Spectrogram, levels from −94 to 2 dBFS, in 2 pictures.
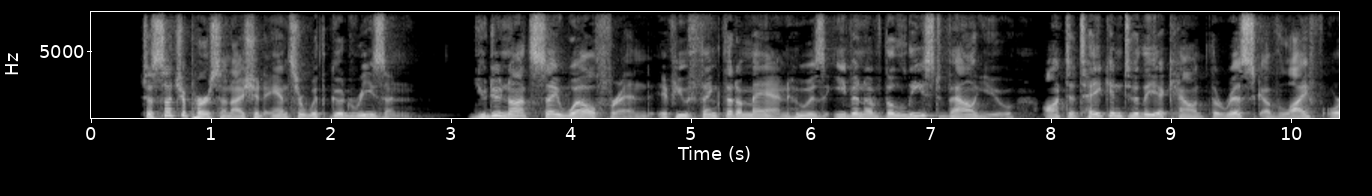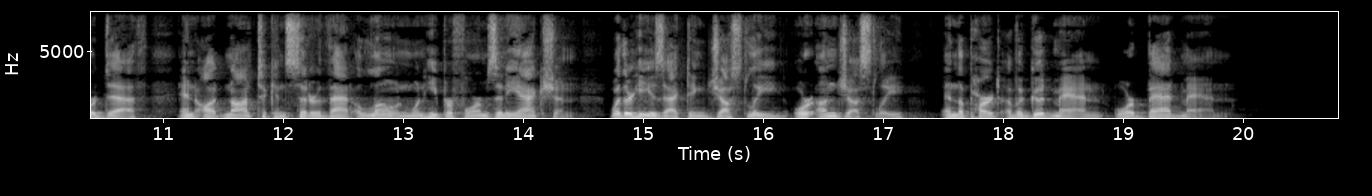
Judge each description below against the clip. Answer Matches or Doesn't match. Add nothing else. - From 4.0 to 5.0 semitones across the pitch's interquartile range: Doesn't match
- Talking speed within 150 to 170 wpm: Doesn't match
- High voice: Doesn't match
